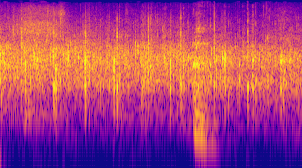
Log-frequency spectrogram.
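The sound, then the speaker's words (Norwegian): An audience claps for themselves for having given money to the mayor, in sustained, dense applause, many overlapping hand claps forming a steady crackling wash with no pauses and no voices standing out. “Så da kan dere klappe tilbake til dere sjøl for at dere har gitt de pengene til ordføreren.”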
